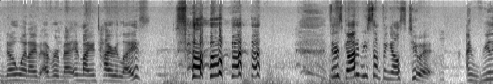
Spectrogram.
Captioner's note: laughing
